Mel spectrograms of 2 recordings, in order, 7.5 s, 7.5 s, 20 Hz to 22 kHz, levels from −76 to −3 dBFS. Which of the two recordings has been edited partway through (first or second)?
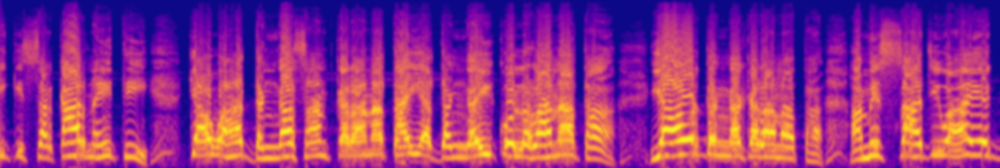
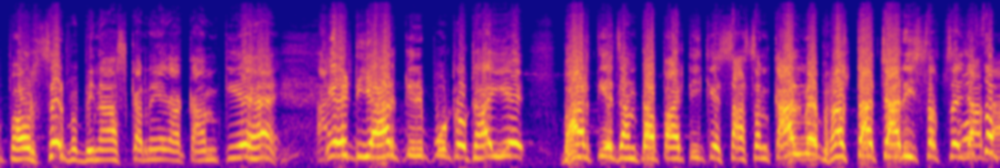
second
